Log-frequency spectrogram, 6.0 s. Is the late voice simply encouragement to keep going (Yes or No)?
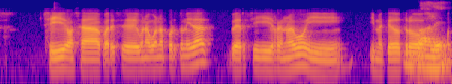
No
